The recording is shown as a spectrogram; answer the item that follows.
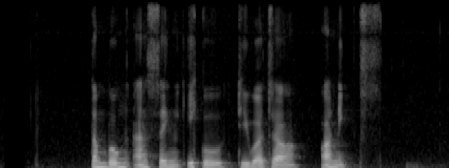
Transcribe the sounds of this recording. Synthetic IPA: t̪əmbʊŋasɪŋikud̪̥i̤wɔt͡ʃɔ | ʔɔnɪks

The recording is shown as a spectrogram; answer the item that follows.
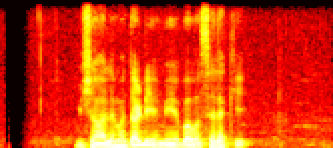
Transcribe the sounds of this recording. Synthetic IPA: ʋiʃaːləməd̪aɖejəmeːəbaʋəseləkḛː

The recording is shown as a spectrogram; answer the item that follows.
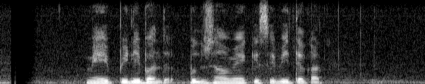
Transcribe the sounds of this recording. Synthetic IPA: meːpiliband̪ə̰bud̪ʱusaːmeːkisiʋit̪əkat̪̚

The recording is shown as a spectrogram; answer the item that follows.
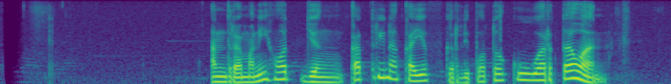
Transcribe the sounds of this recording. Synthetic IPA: ʔand̪ɾamaniɦɔt̪̚d͡ʒɨŋkat̪ɾinakaifkɨrdipɔt̪ɔkuwart̪awan

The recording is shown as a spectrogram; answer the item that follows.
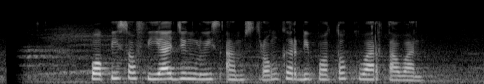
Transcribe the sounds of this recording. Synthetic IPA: pɔpisɔfiad͡ʒɨŋluisamst̪ɾɔŋkɨrdipɔt̪ɔkuwart̪awan

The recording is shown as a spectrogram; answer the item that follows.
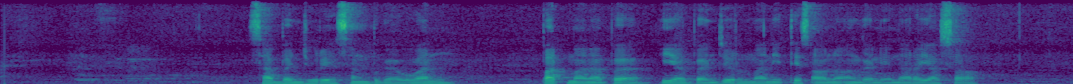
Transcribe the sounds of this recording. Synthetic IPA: saba̤ɲd͡ʒuɾesaŋbəɡawan | pat̪̚manab̥a̤ijaba̤ɲd͡ʒʊrmanit̪ɪsɔ̰nɔʔaŋɡanenaɾajasɔ̰

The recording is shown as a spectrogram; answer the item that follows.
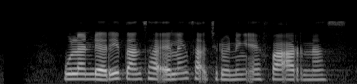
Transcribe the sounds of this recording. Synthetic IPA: wulandaɾit̪ansaʔelɪŋsa̰ʔd̥ʒ̥ɾo̤nɪŋʔefaʔarnas

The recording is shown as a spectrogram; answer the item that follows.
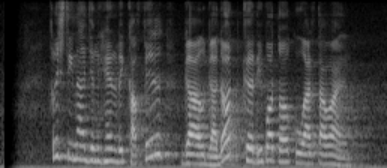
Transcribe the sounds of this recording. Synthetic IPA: kɾist̪inad͡ʒɨŋɦɛnrikafilɡalɡadɔt̪̚kɨrdipɔt̪ɔkuwart̪awan

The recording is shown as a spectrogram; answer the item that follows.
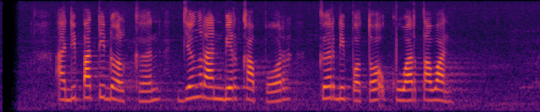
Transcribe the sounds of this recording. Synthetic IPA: ʔadipat̪idɔlkənd͡ʒɨŋranbirkapɔr | kɨrdipɔt̪ɔkuwart̪awan

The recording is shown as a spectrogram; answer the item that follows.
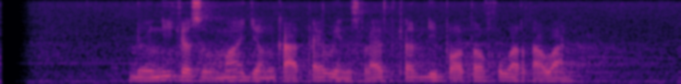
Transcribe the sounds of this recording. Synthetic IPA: donikəsumad͡ʒaŋkat̪ɛwinslɛt̪̚kərdipɔt̪ɔkəwart̪awan

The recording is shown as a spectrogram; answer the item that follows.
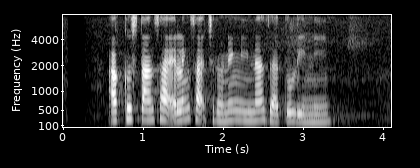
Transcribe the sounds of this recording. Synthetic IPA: ʔaɡ̥ʊ̤st̪ansaelɪŋsa̰ʔd̥ʒ̥ɾo̤nɪŋninaza̤t̪ulini

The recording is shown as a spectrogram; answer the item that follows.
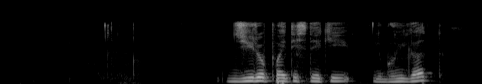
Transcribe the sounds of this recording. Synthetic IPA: d͡ziɾopʌjt̪isd̪ekʰi | bʱumiɡʌt̪

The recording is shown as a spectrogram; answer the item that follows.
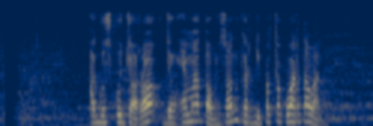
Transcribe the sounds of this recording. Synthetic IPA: ʔaɡuskut͡ʃɔɾɔd͡ʒɨŋemat̪ɔmsɔnkərdipɔt̪ɔkəwart̪awan

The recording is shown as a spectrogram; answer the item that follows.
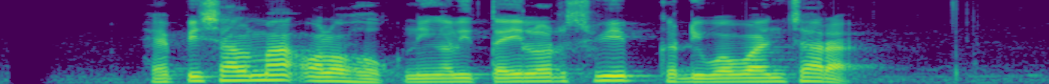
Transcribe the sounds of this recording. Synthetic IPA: hɛpisalmaʔɔlɔɦɔk̚niŋalit̪ɛjlɔrswip̚kɨrdiwawaɲt͡ʃaɾa̰

